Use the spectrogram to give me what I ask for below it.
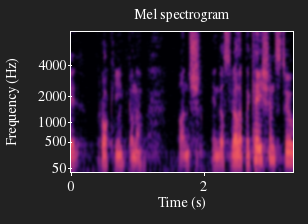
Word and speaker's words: RoCE: And finally, the one we picked, RoCE, kind of, that's how you say it, RoCE, gonna punch industrial applications to 100 gigabits per second.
